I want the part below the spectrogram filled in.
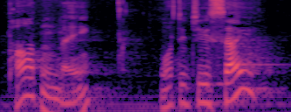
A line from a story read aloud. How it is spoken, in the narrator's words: Westcott by surprise, and he said in his kindly way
